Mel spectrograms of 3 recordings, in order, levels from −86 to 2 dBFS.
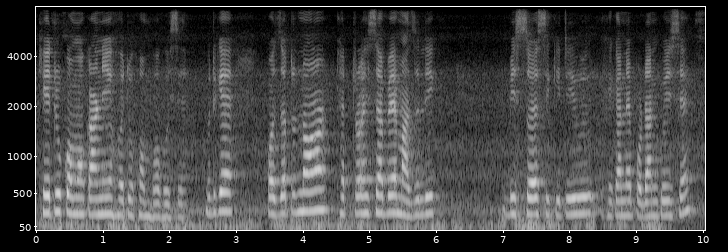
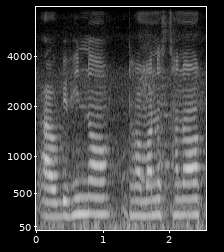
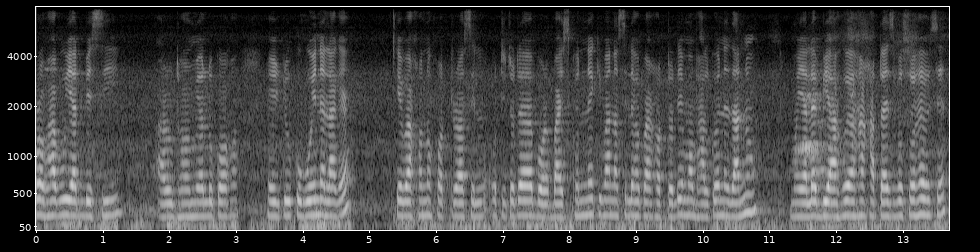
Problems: none marked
